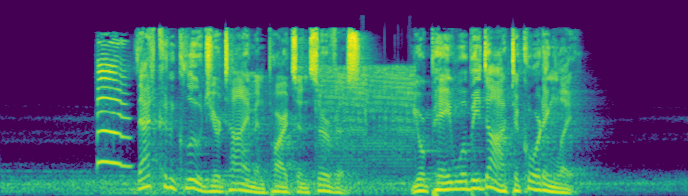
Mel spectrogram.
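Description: An animatronic creature lets out a loud, harsh, distorted screech.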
